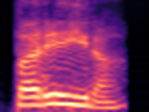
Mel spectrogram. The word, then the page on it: pareira: Indian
